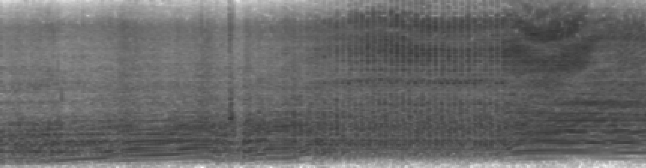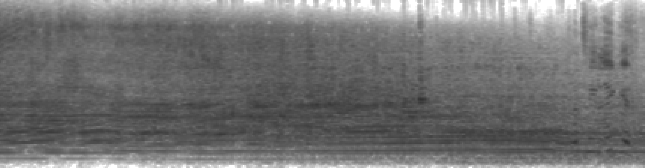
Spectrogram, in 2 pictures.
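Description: A turbocharged LS-swapped Fox-body Mustang makes a quarter-mile drag pass with a loud, sustained engine roar. The pitch climbs through the run and the sound stays dense and close throughout.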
